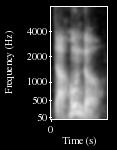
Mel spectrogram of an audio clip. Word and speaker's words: Danhoundo: Dona Danhoundo, did I say it right?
